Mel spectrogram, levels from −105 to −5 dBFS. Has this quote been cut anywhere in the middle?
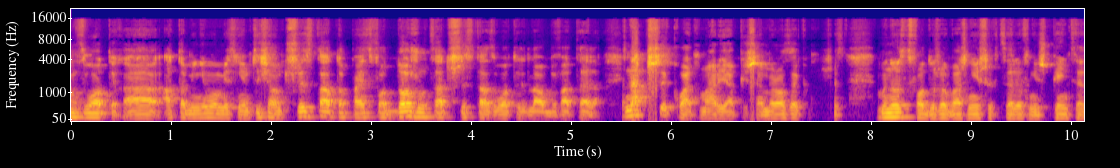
yes; 3 cuts; at 0.9 s, 5.5 s, 7.6 s

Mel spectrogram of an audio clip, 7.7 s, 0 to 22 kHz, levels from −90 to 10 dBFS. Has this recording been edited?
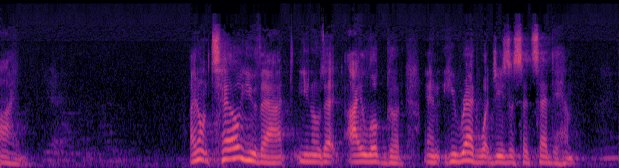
yes; 2 cuts; at 4.0 s, 5.2 s

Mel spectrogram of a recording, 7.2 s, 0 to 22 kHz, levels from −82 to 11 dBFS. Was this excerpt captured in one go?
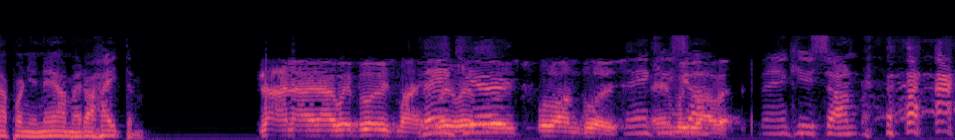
yes; 0 cuts

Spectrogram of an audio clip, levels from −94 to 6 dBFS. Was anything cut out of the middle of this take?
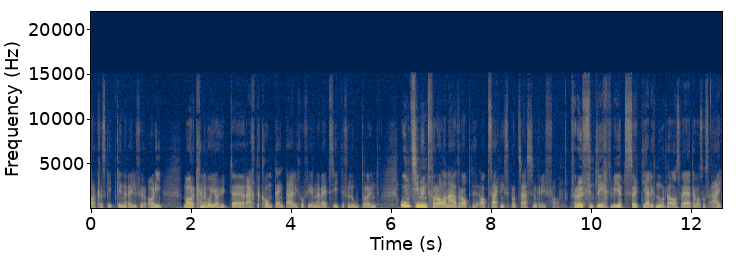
yes; 1 cut; at 9.5 s

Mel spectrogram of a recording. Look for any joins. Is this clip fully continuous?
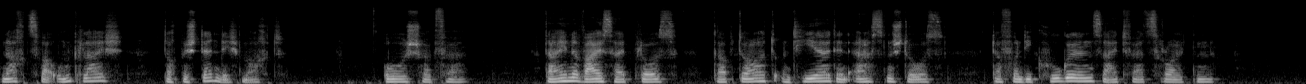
yes; 0 cuts

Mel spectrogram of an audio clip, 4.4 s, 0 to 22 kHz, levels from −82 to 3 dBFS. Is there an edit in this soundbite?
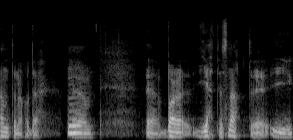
no; 0 cuts

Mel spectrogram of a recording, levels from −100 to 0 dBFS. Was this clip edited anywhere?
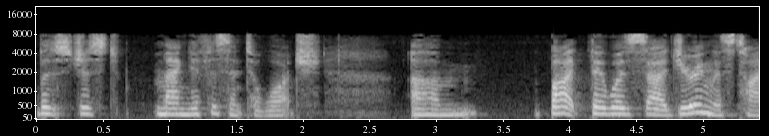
no; 0 cuts

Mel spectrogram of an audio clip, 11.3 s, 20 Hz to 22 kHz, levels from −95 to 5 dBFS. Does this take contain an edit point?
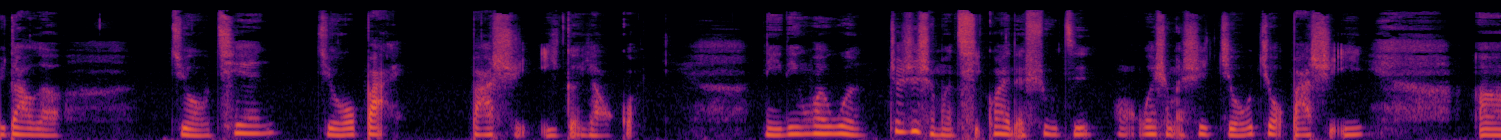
yes; 1 cut; at 8.3 s

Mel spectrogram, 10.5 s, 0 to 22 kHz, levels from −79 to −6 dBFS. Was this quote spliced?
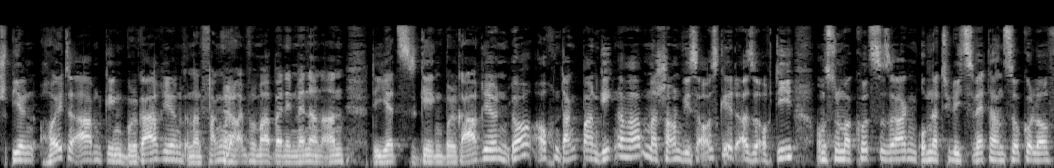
yes; 2 cuts; at 1.8 s, 9.2 s

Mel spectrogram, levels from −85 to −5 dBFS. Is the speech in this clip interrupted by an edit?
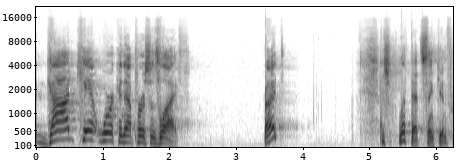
yes; 1 cut; at 5.1 s

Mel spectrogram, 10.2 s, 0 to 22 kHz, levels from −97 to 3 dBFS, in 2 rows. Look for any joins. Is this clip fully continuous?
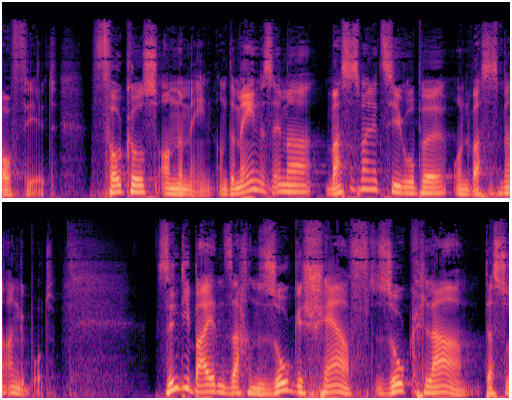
yes; 0 cuts

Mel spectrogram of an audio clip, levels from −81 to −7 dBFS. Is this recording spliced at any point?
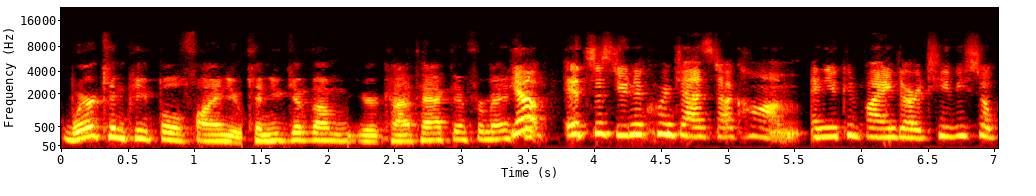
no; 0 cuts

